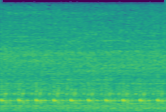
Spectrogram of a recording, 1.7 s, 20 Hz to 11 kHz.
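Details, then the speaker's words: 1968 Starcraft Islander, Mercruiser 120 hp four-cylinder, after new water pump, timing cover, PerTronix electronic ignition, plugs and wires, timing set to specified 8 degrees at idle: low, even, steady idle with faint regular light tick; runs beautifully. "she kicks right off and runs beautiful it ran a little started a little hard the first time i started it"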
